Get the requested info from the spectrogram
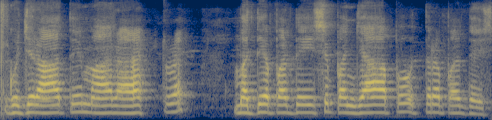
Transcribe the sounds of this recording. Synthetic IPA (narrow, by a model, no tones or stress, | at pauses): ɡʊd͡ʒɾaːt̪emɐɦaɾaːʂʈɾə | mɐd̪ʱjəpɾəd̪eːʃpɐɲd͡ʒaːbʊt̪ːəɾəpɾəd̪eːʃ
